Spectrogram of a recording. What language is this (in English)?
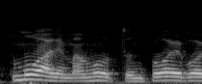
Finnish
